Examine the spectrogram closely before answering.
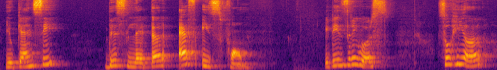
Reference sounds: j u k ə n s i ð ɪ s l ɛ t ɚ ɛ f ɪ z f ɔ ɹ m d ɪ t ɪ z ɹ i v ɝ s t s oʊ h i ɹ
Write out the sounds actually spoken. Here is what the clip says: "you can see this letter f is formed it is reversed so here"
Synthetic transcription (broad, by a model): j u k ə n s i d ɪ s l ɛ t ɚ ɛ f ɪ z f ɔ ɹ m ɪ t ɪ z ɹ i v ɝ t s oʊ h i ɹ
